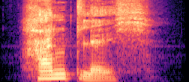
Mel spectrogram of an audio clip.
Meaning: handy
- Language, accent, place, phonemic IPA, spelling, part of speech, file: German, Germany, Berlin, /ˈhantlɪç/, handlich, adjective, De-handlich.ogg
